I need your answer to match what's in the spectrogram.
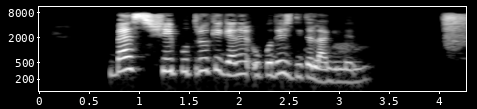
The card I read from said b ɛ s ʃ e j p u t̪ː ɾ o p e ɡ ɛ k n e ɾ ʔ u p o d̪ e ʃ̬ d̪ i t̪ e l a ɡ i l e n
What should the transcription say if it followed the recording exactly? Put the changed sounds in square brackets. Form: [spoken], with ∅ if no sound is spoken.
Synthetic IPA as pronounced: b ɛ s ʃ e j p u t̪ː ɾ o [k] e ɡ ɛ [∅] n e ɾ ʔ u p o d̪ e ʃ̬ d̪ i t̪ e l a ɡ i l e n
